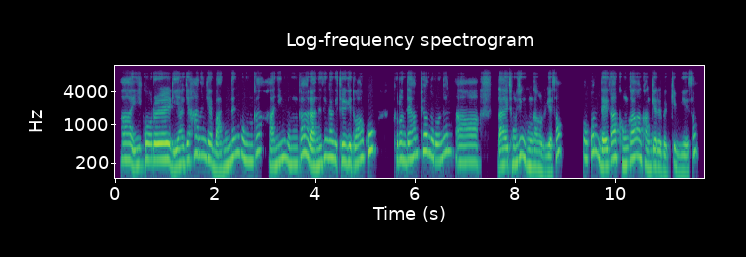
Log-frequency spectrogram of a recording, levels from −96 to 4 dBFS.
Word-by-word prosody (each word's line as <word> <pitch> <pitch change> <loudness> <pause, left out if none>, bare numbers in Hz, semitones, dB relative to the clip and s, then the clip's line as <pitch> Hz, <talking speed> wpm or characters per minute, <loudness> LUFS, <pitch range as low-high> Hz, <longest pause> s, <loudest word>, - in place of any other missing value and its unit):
'아 230 0 -2
이거를 230 +4 +6
이야기하는 230 - -1
게 240 -3 +2
맞는 190 - -2
건가, 235 -1 -2 0.2
아닌 205 +8 -2
건가.'라는 195 - 0
생각이 260 -1 0
들기도 210 -2 +2
하고 295 +11 +2 0.3
그런데 235 0 -1
한편으로는 300 +1 0
아 210 0 -4 0.4
나의 190 +4 0
정신 205 +8 -1
건강을 175 - -3
위해서 145 - -2 0.4
혹은 275 +4 -1
내가 185 +7 +4
건강한 250 +5 -1
관계를 180 -5 -1
맺기 150 +3 -5
위해서 145 - -4
225 Hz, 315 characters per minute, -24 LUFS, 190-260 Hz, 0.4 s, 이거를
